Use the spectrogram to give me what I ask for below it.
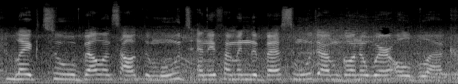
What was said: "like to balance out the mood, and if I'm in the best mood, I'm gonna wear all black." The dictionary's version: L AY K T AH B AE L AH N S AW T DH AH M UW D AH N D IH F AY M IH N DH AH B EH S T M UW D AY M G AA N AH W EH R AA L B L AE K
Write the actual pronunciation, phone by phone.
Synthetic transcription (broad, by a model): L AY K T AH B AE L AH N S AW T DH AH M UW D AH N IH F AY M IH N DH AH B EH S T M UW D AY M G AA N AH W EH R AA L B L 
